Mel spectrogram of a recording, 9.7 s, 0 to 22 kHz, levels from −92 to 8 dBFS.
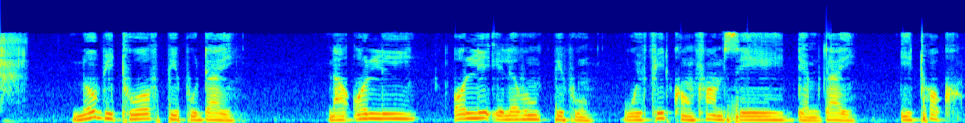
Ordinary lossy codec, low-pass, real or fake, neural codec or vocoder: AAC, 48 kbps; 7.2 kHz; real; none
